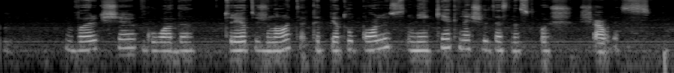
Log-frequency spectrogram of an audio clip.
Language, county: Lithuanian, Kaunas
